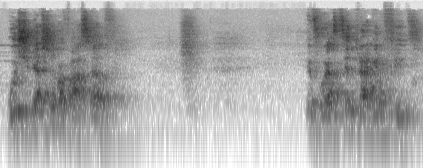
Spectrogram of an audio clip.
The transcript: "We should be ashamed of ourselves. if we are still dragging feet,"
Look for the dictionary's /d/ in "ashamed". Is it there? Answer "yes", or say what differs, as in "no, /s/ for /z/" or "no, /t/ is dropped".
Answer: no, /d/ is dropped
